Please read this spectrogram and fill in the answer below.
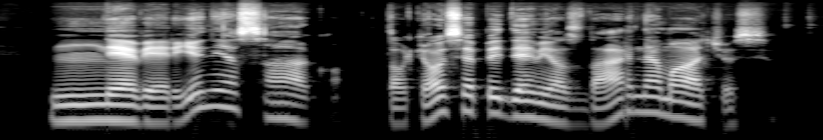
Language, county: Lithuanian, Alytus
